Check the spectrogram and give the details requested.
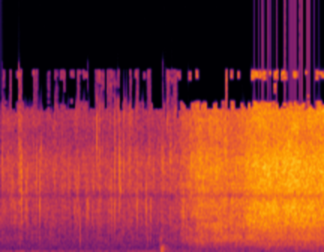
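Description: Pepper chicken and fresh curry leaves sizzling in oil in a non-stick kadai, stirred with a wooden spatula: a soft sizzle, a knock about two seconds in, then a much louder, steady sizzle as the leaves are stirred into the hot masala.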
